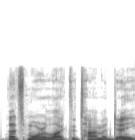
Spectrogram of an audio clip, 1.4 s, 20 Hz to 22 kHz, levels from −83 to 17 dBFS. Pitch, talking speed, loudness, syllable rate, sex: 130 Hz, 310 wpm, -16 LUFS, 6.0 syllables/s, male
